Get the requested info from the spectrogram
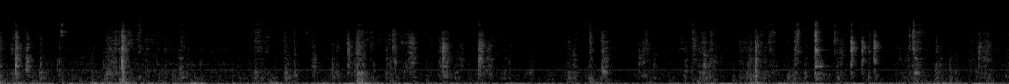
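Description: PC power cables being pulled and routed inside a computer case: a scatter of small irregular clicks, rustles and scrapes.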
